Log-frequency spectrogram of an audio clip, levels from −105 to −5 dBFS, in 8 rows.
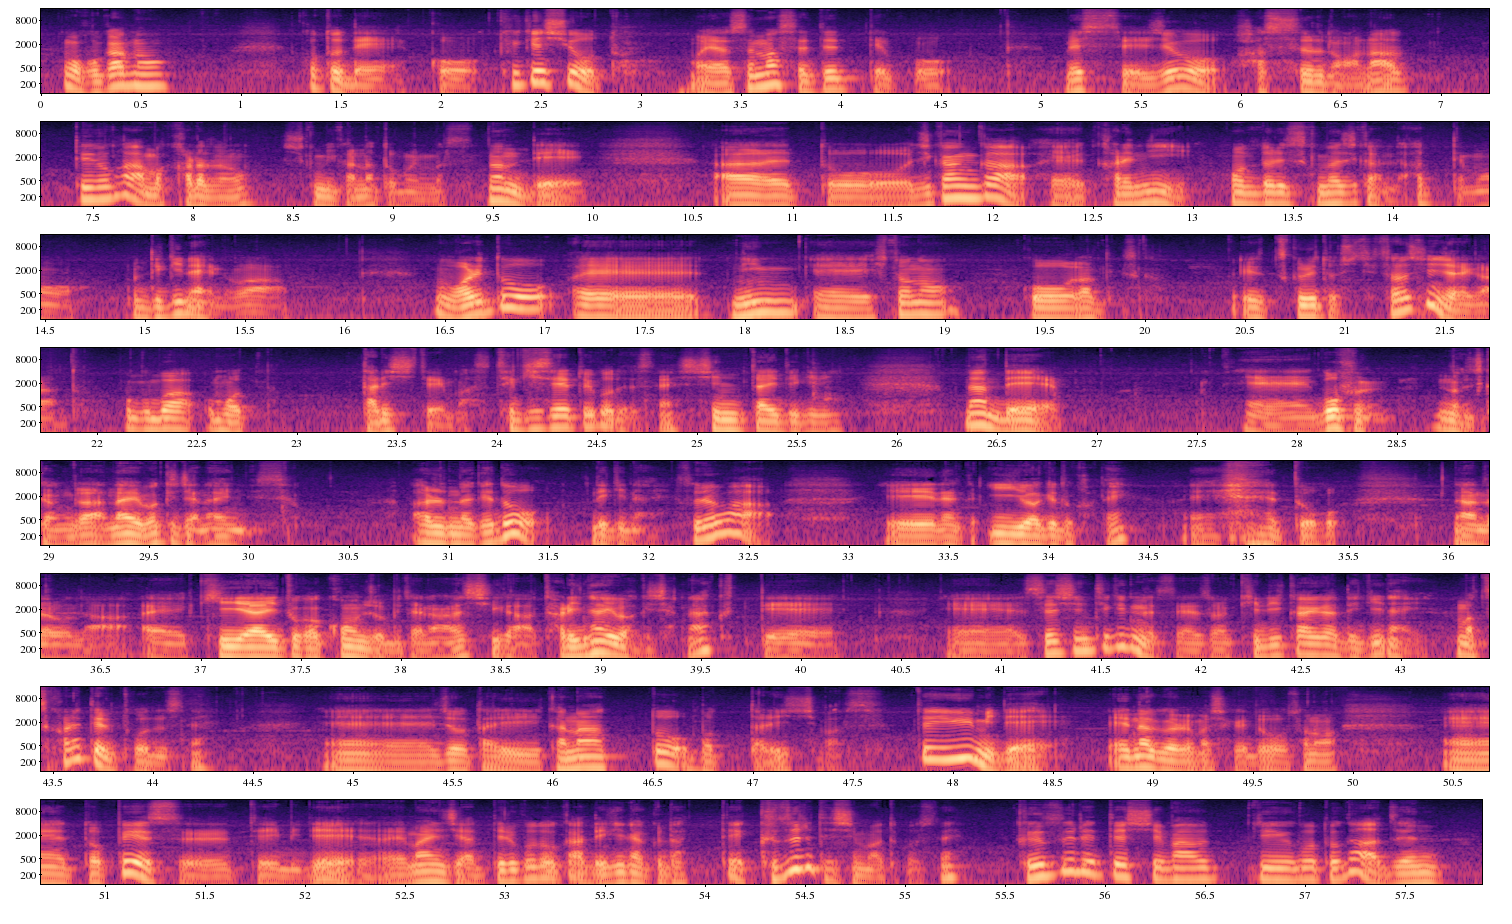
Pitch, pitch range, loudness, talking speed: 110 Hz, 95-130 Hz, -24 LUFS, 315 characters per minute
